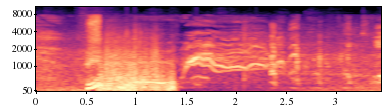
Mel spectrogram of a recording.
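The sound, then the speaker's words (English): A voice imitates a jet taking off with a loud, rising whooshing roar lasting about a second, cut off abruptly and followed by a high, wavering whistle and scattered laughter, in a parking garage. “You know how a jet sound?”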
